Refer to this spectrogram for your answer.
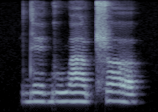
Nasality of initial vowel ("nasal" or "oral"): oral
